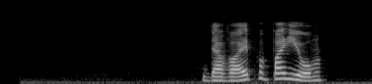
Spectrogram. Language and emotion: Russian, neutral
